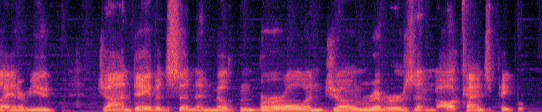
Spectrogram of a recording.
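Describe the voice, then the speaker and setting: Music plays in the background as a man talks at a moderate pace. His pitch is fairly high and his intonation monotone and flat. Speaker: sports broadcaster. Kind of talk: interview answer.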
